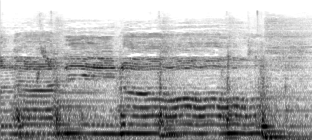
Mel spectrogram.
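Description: Electric guitar on an Epiphone Casino hollow-body being strummed along with a rock band recording. Pitched lead lines play over a steady beat.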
